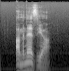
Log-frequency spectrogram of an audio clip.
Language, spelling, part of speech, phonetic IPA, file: Polish, amnezja, noun, [ãmˈnɛzʲja], Pl-amnezja.ogg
